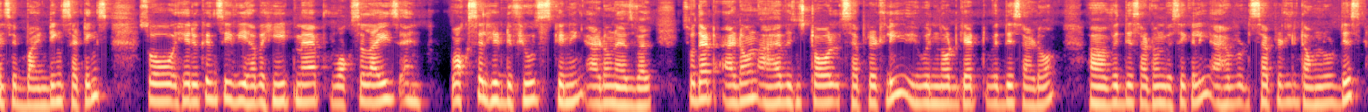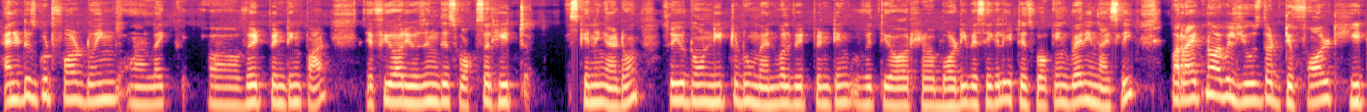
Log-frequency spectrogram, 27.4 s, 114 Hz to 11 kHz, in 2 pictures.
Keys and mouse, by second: 1.5-6.5 drag, 7.3-27.3 drag.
